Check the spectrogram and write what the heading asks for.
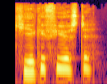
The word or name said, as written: KIRKEFYRSTES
